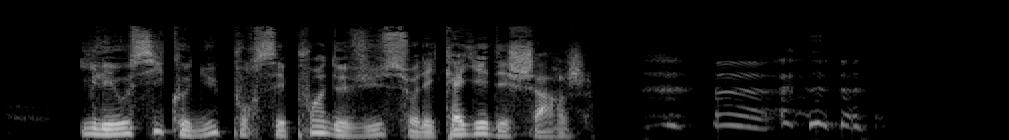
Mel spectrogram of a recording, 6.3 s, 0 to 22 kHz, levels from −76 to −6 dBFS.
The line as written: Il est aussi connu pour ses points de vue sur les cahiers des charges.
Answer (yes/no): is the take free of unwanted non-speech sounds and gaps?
no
